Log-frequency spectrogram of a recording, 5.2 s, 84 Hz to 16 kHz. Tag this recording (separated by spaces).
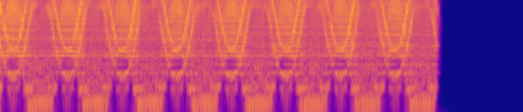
1-shot electronic synthetic Industrial wobble wah digital notes synthesizer processed LFO synth dubstep porn-core bass techno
